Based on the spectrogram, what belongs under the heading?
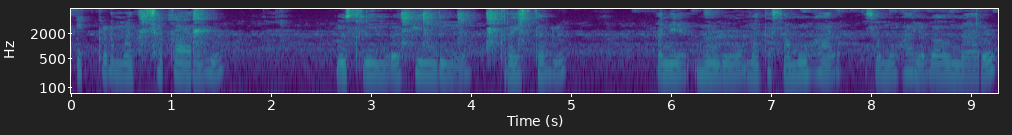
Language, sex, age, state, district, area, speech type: Telugu, female, 30-45, Andhra Pradesh, Kurnool, rural, spontaneous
